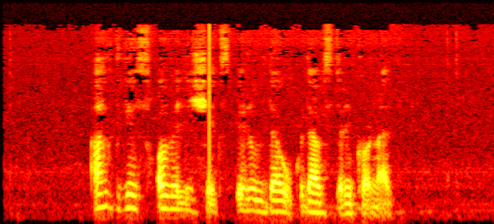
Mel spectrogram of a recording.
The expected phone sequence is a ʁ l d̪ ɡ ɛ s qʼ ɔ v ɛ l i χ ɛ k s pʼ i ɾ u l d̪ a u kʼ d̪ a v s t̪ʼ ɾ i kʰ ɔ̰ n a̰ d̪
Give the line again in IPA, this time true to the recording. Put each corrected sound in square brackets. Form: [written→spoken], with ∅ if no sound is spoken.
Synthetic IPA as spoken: a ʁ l d̪ ɡ ɛ s qʼ ɔ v ɛ l i [χ→ʃ] ɛ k s pʼ i ɾ u l d̪ a u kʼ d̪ a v s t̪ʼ ɾ i kʰ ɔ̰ n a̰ d̪

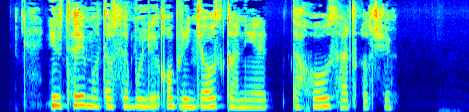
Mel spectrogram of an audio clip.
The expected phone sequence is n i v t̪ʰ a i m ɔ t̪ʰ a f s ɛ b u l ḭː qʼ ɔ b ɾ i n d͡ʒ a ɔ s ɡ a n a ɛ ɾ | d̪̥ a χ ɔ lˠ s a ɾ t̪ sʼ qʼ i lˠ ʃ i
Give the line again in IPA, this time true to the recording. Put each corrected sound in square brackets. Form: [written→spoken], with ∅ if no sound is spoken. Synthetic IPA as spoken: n i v t̪ʰ [a→ɛ] i m ɔ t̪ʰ a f s ɛ b u l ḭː qʼ ɔ b ɾ i n d͡ʒ a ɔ s ɡ a n [a→i] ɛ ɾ | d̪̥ a χ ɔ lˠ s a ɾ t̪ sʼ qʼ i lˠ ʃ i

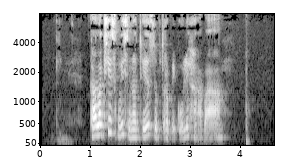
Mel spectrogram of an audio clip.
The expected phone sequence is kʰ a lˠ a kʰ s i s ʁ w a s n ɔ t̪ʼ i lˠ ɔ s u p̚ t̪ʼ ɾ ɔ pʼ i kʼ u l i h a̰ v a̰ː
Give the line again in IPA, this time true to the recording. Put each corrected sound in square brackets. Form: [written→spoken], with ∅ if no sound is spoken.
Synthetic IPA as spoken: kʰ a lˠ a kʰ [s→ʃ] i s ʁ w [a→i] s n ɔ t̪ʼ i [lˠ→∅] ɔ s u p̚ t̪ʼ ɾ ɔ pʼ i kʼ u l i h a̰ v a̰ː

